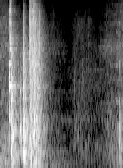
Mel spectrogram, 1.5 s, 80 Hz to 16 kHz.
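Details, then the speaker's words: 1967 Harley-Davidson 74ci Shovelhead FLH during transmission assembly: a burst of sharp quick clicks as kick starter ratchet pops over while shaft is held; normal ratchet clicking. "when you hold the shelf the ratchet just pops pop and that's what that noise is okay looks good"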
